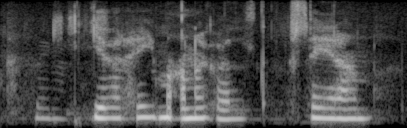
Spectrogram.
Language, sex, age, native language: Icelandic, female, 14, Icelandic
